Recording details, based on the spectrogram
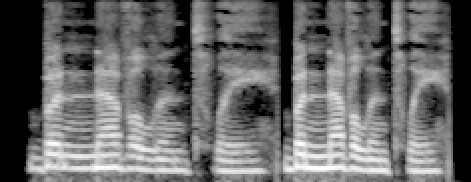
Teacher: Both US and UK have the same pronunciation of this word. Stress nev. Keep b soft and lunt smooth.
